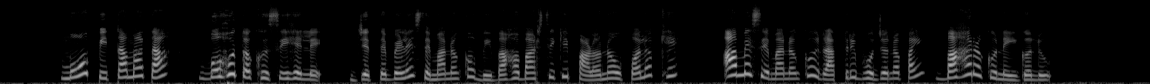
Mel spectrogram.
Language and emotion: Odia, happy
